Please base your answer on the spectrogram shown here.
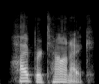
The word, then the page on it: hypertonic: American English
